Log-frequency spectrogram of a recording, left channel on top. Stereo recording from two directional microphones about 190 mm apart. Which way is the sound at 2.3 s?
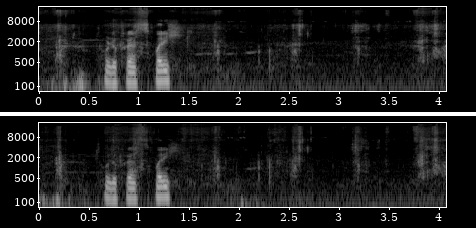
20° right (ahead or behind).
